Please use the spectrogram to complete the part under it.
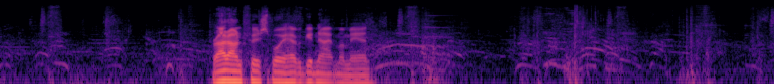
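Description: Swords clash and clang in a noisy battle.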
